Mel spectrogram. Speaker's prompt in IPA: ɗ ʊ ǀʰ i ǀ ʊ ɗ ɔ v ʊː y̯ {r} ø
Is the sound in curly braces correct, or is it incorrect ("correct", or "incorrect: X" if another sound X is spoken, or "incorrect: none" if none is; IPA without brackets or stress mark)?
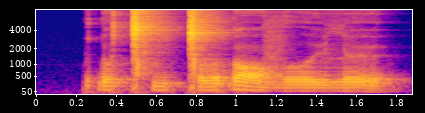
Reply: incorrect: l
